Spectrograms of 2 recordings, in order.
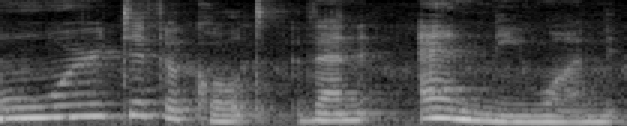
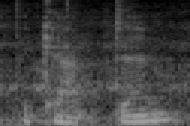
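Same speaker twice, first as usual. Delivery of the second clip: ordinary delivery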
